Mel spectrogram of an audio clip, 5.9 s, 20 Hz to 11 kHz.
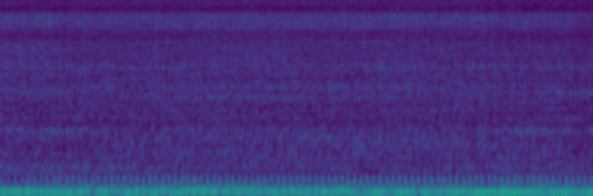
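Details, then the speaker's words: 1996 Suzuki Jimny K6A turbo manual with aftermarket exhaust, recorded from the engine bay after cold start: even low putter about four pulses a second, no misses, stumbles or leaks; normal smooth idle. "Runs really nice and smooth. No stumbles or anything. No leaks or anything either."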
